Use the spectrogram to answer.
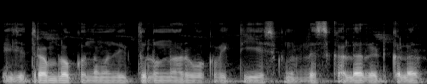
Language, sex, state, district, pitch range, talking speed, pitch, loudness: Telugu, male, Telangana, Mahabubabad, 80-90 Hz, 195 wpm, 85 Hz, -21 LUFS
